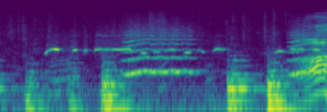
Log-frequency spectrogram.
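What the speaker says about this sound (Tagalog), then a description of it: "Hoy, sumisipol-sipol ka." A person whistles a sustained tune in short melodic phrases, fairly close and clear, with voices briefly speaking between the notes.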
